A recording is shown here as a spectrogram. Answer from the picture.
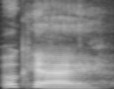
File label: pleasant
